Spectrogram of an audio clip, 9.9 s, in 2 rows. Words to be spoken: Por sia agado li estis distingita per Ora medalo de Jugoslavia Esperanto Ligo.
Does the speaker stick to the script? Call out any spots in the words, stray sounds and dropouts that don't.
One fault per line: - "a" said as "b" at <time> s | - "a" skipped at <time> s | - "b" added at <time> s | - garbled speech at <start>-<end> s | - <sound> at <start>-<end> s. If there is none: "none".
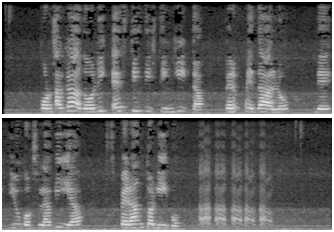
- "sia" skipped at 0.7 s
- "Ora" skipped at 3.5 s
- laugh at 7.9-9.0 s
